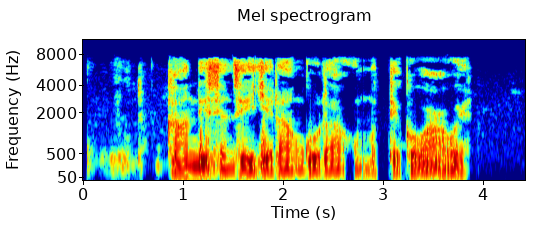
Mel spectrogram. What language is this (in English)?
Kinyarwanda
